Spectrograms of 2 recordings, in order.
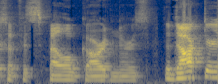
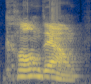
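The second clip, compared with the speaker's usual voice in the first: louder firm appeal; firm call; 7 semitones higher, 6 dB louder than usual. Acted. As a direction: raise the voice to settle him. Captain calms the gardener.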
